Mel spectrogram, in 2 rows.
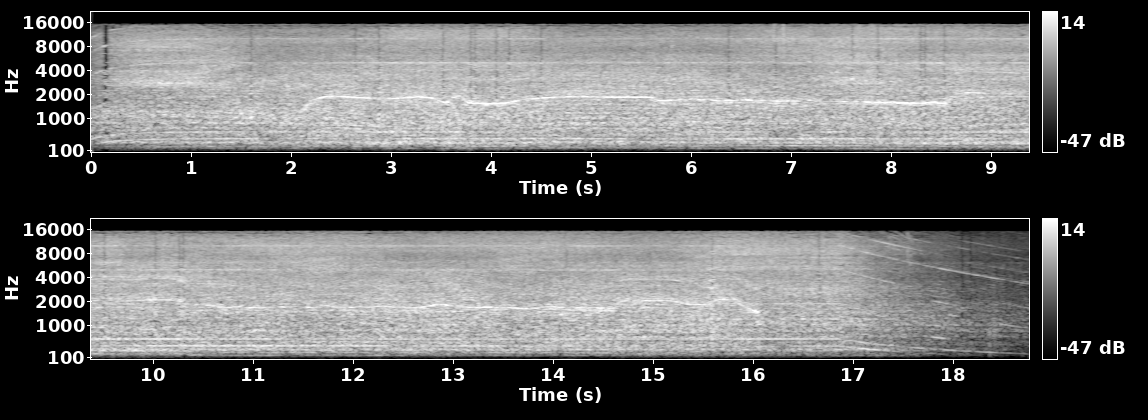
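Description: A Shark Rotator NV752 vacuum set to low pile carpet picks up dog hair with a loud, steady motor whine and a whooshing drone. It runs close and continuously with a slight shift in pitch, then winds down at the end.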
